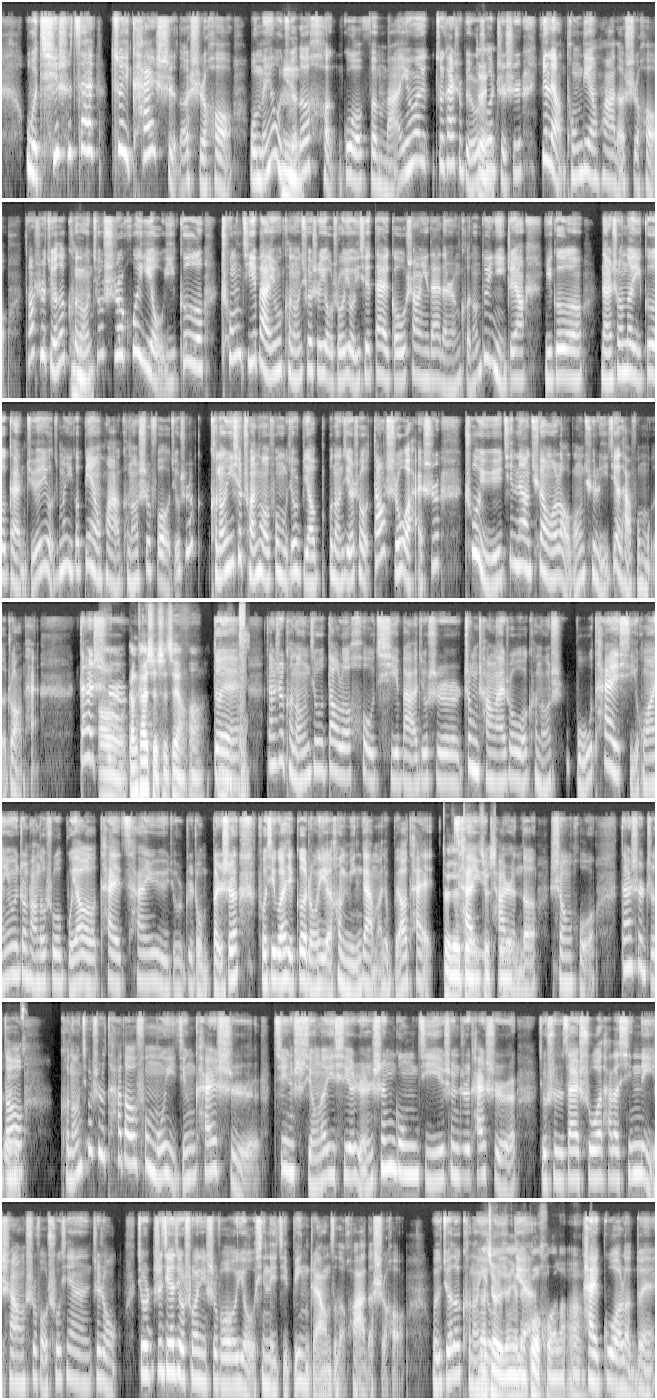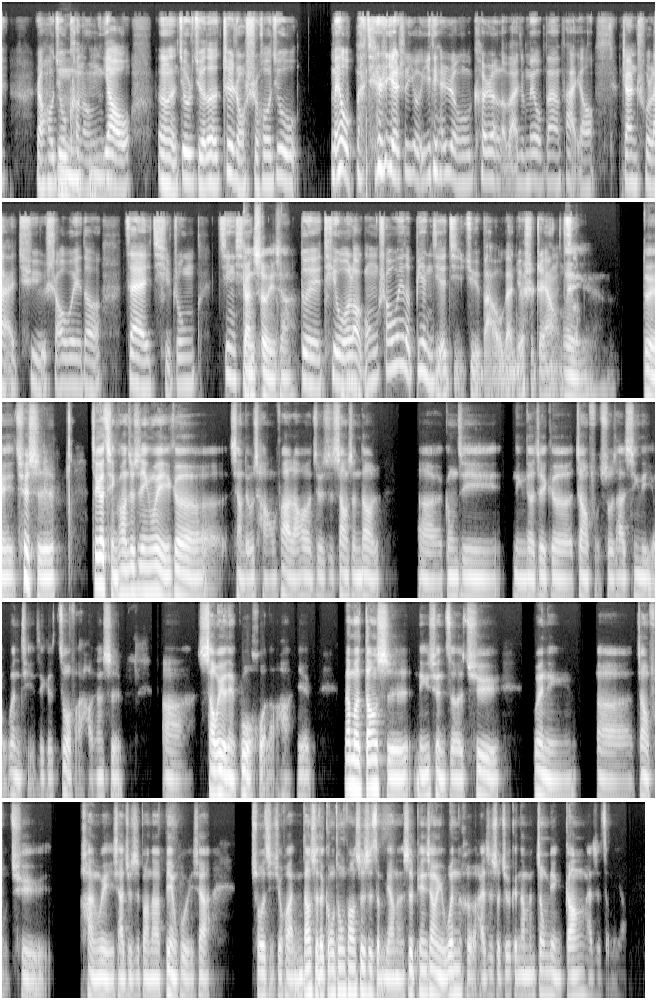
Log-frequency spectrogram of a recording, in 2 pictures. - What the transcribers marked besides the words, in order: other noise; other background noise; laughing while speaking: "其实也是有一点忍无可忍了吧"; tsk
- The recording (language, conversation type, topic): Chinese, podcast, 当被家人情绪勒索时你怎么办？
